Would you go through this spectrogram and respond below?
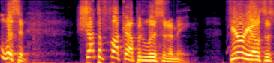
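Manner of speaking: mock aggressive, hostile tone. Showing how they would sound defending a movie: mock aggressive attitude. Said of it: "speak with this attitude about it".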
